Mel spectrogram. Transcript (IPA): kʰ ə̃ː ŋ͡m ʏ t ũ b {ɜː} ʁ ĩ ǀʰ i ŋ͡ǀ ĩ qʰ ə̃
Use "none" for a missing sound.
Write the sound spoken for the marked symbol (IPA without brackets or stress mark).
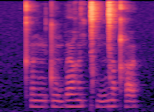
ɜː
